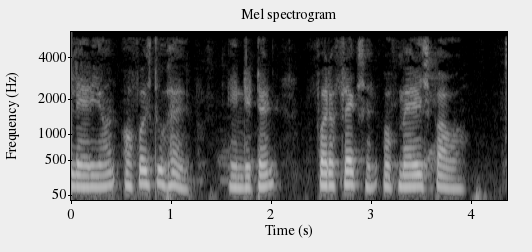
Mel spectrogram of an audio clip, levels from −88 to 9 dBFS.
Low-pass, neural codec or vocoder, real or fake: 5.4 kHz; none; real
